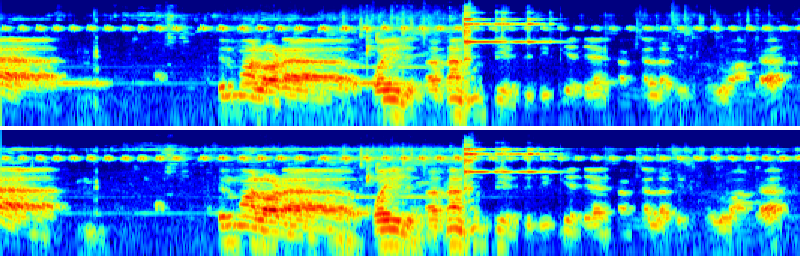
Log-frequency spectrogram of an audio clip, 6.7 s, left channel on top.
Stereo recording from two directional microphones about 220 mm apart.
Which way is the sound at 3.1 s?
Centre (ahead or behind).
